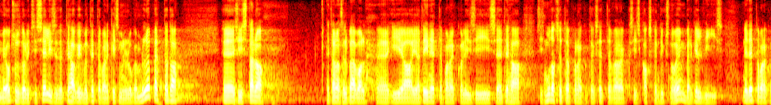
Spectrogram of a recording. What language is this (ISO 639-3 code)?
est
